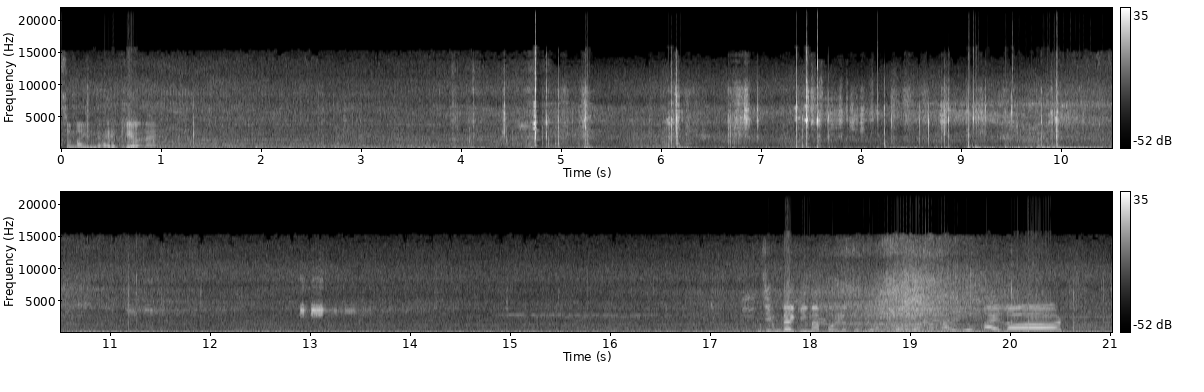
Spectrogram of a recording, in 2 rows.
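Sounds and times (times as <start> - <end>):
low road rumble: 0.0 - 21.0
motorcycle passing: 0.4 - 4.1, 9.2 - 14.8, 15.7 - 21.0.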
